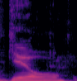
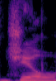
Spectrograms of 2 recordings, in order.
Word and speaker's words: Gil: It is Gil, you know, but like man, for 27 years, I thought of it as Jill for some reason. I was like Jill, but it was a soft G to me cuz you I never did hear somebody say the word. So, in my head, I always read it as as Jill, a soft G, but no, it is a hard G.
